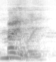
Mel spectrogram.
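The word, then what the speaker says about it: Mali: It's M-A-L-I, but you pronounce it Maylee.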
